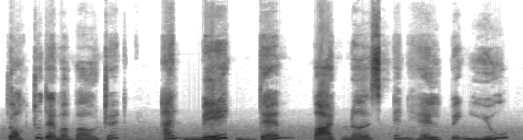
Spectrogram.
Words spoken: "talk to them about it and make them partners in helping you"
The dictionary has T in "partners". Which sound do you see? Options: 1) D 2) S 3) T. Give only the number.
3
